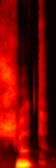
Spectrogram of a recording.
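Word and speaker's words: Schutt: Monica it's monica and it's SCH utt shoot i think his house pronounced shoot guess and dave he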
